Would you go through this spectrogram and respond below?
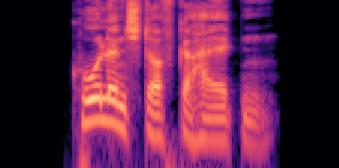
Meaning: dative plural of Kohlenstoffgehalt
- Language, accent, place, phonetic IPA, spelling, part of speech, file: German, Germany, Berlin, [ˈkoːlənʃtɔfɡəˌhaltn̩], Kohlenstoffgehalten, noun, De-Kohlenstoffgehalten.ogg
